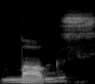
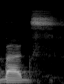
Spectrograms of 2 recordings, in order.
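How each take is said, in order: First: The vowel sounds like the o in bogs. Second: The vowel sounds like the a in bags. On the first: This is the standard English way of saying it. "you know the English would say is bogs" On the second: This is the local Nevis way of saying it. "you got a thing in Nevis where we don't call"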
